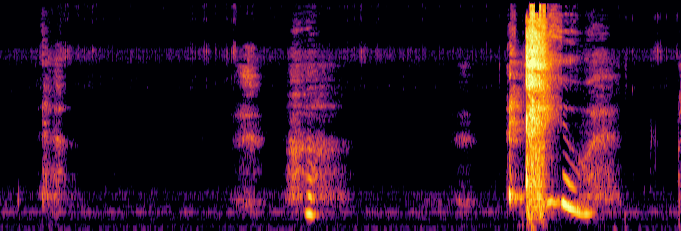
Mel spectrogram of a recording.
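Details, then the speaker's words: Allergy sneezing after opening windows on a hot summer day: soft breaths build up, then a loud explosive sneeze with a voiced trailing sound, during two minutes of nonstop nose tickle with repeated sneezes; sneezing. "Oh my god. I'm not done. I still have to sneeze. There's more."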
